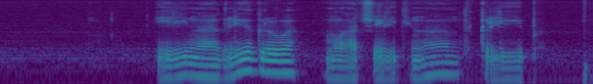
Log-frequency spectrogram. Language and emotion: Russian, neutral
